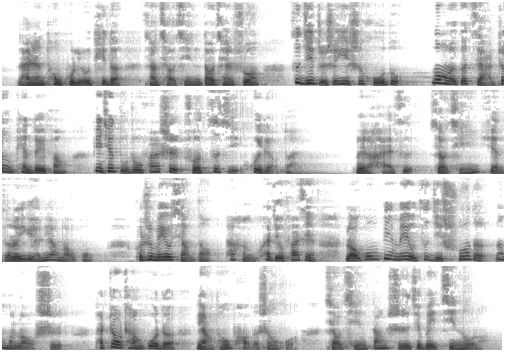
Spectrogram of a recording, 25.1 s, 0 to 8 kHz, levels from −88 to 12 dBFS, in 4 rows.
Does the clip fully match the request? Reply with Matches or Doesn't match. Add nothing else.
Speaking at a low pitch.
Doesn't match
